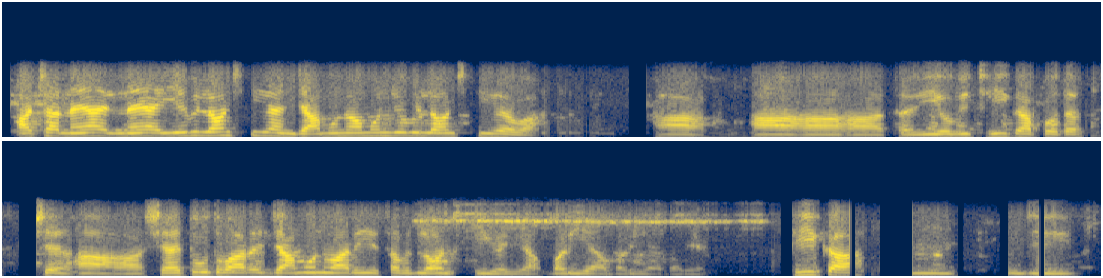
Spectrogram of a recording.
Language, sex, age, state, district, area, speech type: Sindhi, male, 60+, Uttar Pradesh, Lucknow, urban, conversation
